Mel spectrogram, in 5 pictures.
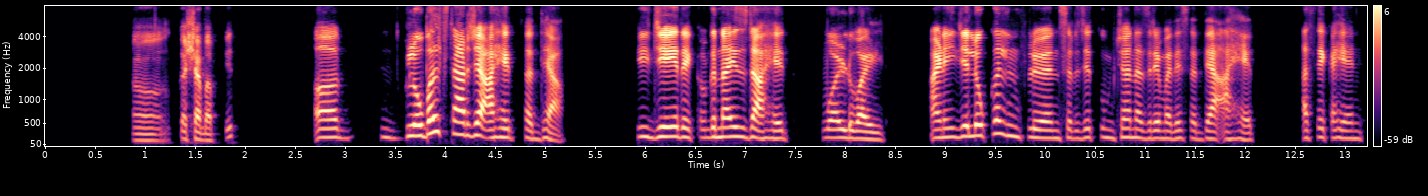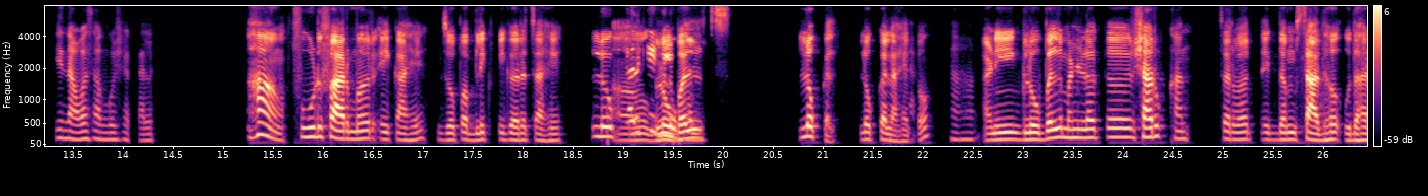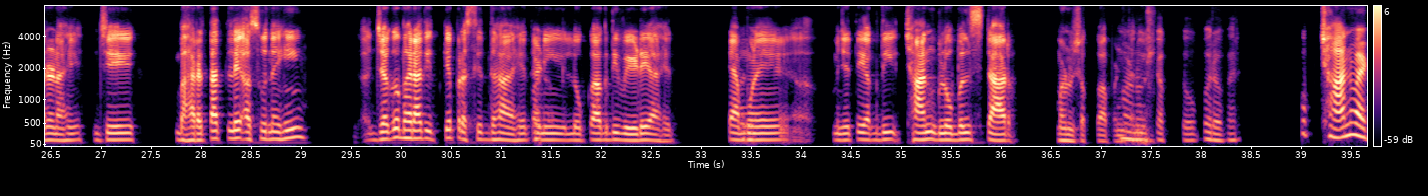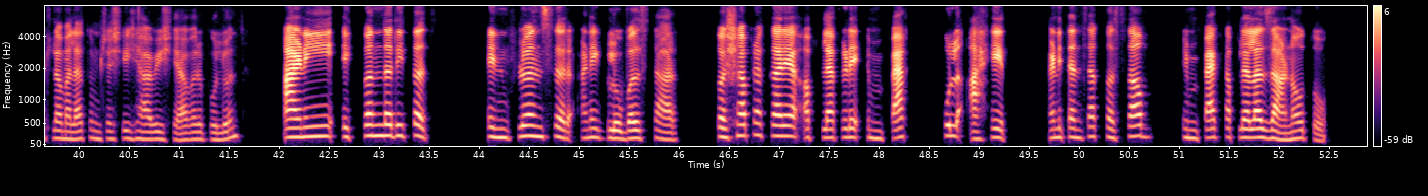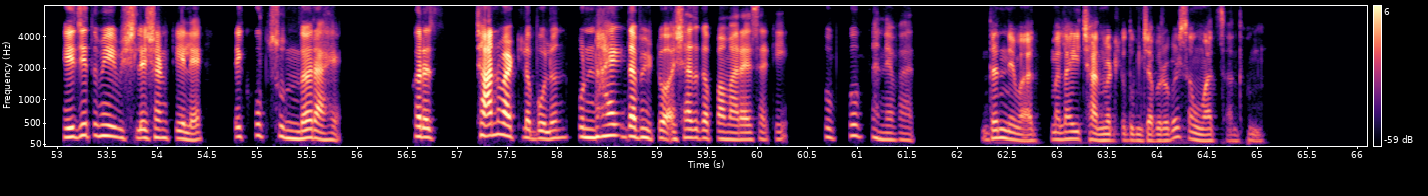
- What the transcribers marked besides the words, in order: in English: "ग्लोबल"; in English: "रेकग्नाइज्ड"; in English: "वर्ल्ड वाईड"; in English: "इन्फ्लुएन्सर"; in English: "फूड फार्मर"; in English: "पब्लिक फिगरच"; in English: "ग्लोबल?"; in English: "ग्लोबल्स"; in English: "ग्लोबल"; in English: "ग्लोबल"; tapping; in English: "इन्फ्लुएन्सर"; in English: "ग्लोबल"; in English: "इम्पॅक्टफुल"; in English: "इम्पॅक्ट"
- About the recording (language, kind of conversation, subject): Marathi, podcast, लोकल इन्फ्लुएंसर आणि ग्लोबल स्टारमध्ये फरक कसा वाटतो?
